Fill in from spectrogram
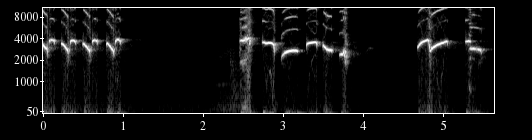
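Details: Oriental magpie-robin singing actively, its song said to provoke rival birds: loud, clear whistled phrases with rising and falling notes, given in three quick bursts separated by short pauses.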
